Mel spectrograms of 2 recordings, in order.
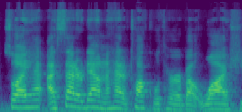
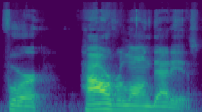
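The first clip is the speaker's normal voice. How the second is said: firm; 2 semitones lower, 6 dB louder than usual. Real, not acted. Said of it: "Miss Coffee ain't that parent".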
